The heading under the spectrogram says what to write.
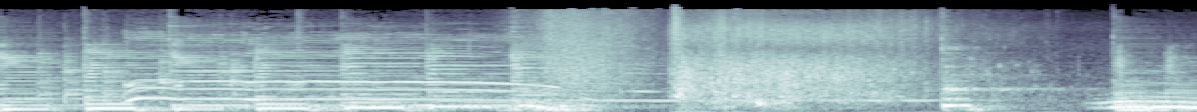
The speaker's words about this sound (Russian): Сюда плывут киты!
